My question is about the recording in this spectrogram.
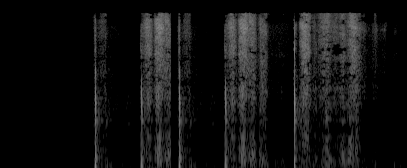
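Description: Pencil sketching on paper: about five quick scratchy strokes beginning about a second in, each starting with a sharp tap.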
